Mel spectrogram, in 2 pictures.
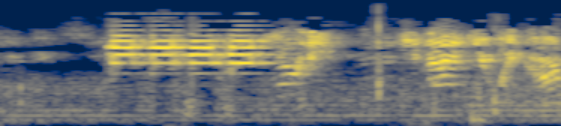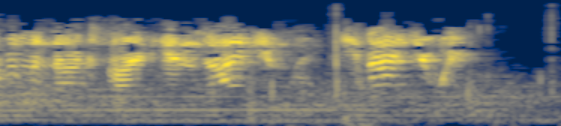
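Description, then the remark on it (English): A carbon monoxide detector sounds a loud, shrill electronic tone, followed by a synthesized recorded voice warning with brief alarm bursts between phrases, clear. “So I've just moved back to the CO detector, and that's how they work.”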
